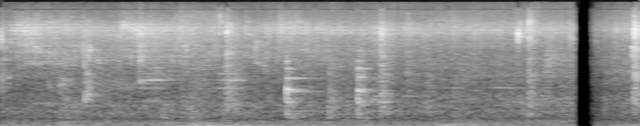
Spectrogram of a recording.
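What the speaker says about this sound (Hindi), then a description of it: "ये देखें लहसुन हमारा रोस्ट हो चुका है" Steady crackling sizzle of chopped garlic frying in hot ghee, with faint stirring scrapes and a brief dropout near the end; no talking.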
